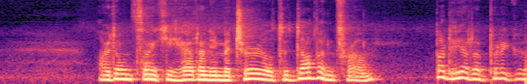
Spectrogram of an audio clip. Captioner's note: hebrew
